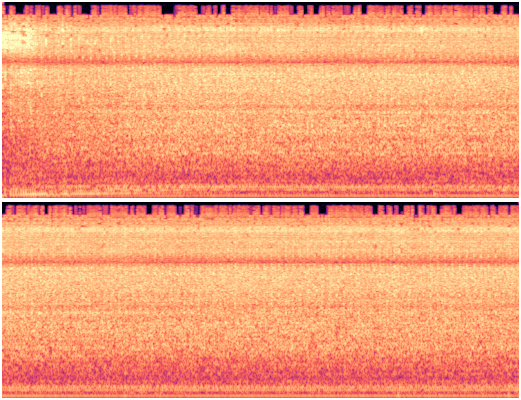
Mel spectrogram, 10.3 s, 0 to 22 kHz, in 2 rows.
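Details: 44 ft Foley Belsaw circular sawmill, freshly greased, first dry run without blade, driven from a Ford 9N tractor PTO shaft: loud, steady mechanical drone with an even, constant rumble and no knocks or grinding. Normal running.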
